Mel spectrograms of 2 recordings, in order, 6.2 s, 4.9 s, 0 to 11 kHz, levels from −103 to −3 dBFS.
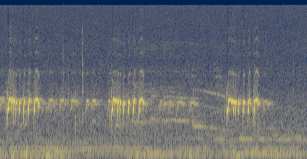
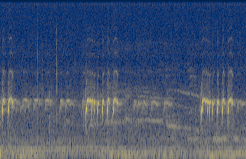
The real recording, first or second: first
